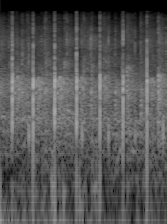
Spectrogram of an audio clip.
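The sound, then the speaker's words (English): An audience applauding the kindergarten of the Hebrew Academy of Greater Miami in a steady, rhythmic beat, with about eight sharp, loud claps in two seconds over a continuous bed of crowd noise. “I'd like everyone to applaud for the kindergarten.”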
